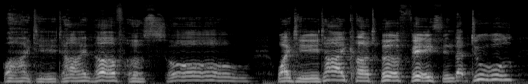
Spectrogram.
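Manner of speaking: high, loud, slow lament; hammy self-pitying naval lament; the commodore pours out his four loves; lovelorn commodore. Acted.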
